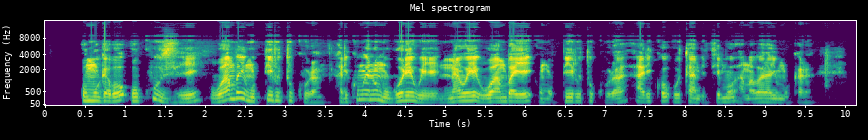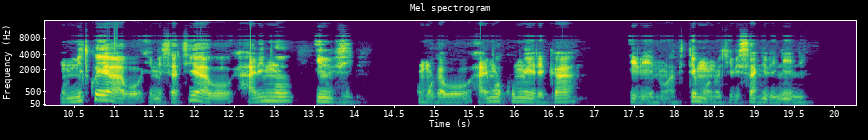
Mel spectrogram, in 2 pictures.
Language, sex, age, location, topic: Kinyarwanda, male, 50+, Kigali, health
